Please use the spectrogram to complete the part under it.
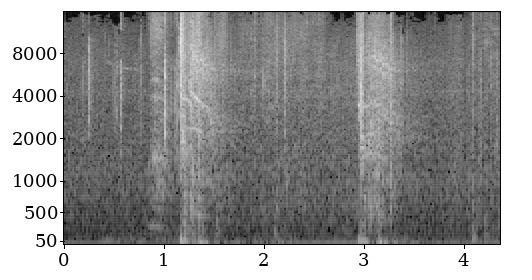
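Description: A bowstring snaps as arrows are loosed.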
